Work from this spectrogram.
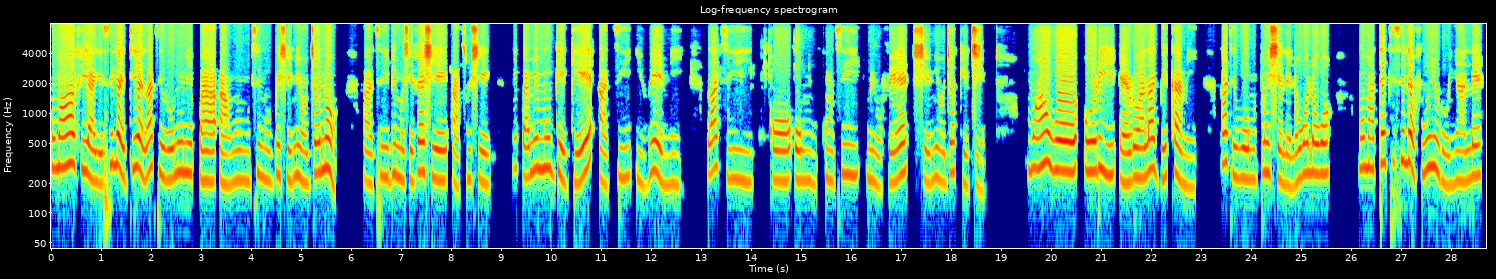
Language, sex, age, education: Yoruba, female, 15-29, tertiary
